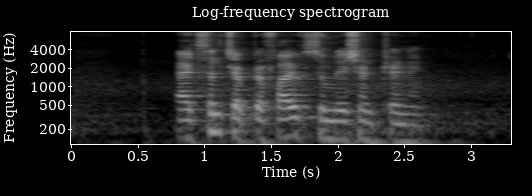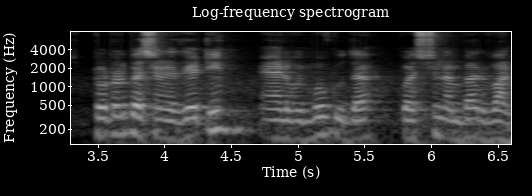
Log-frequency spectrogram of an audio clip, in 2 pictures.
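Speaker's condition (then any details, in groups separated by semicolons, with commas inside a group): No condition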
